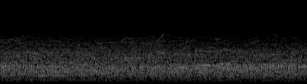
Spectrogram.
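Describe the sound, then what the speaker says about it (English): A large stadium crowd at Wembley applauds steadily during a pre-match tribute at an England versus Germany football match, producing a dense, continuous wash of clapping and crowd noise with no pauses. "A round of applause rings around Wembley"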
